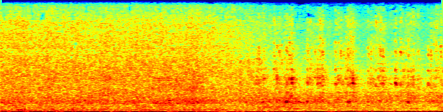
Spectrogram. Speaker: All right, listen to that idle now, man. She's definitely a little bit lopier than she was before. Sounds ridiculous at this point.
